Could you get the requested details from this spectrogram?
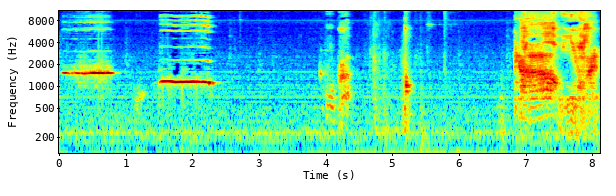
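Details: A pet African grey parrot, three years old and said to talk a lot, gives two pure steady whistles, some quiet clicks and mumbles, then a loud harsh squawk at the end.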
